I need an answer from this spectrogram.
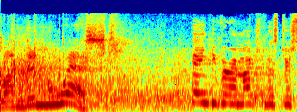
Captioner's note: some Applause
